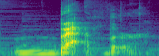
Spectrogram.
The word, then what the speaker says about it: Battler: It's made up from characters for fight and person. It's pronounced battler.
